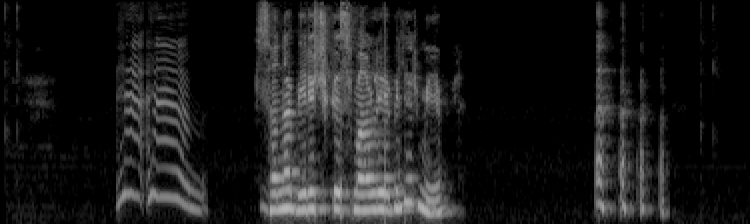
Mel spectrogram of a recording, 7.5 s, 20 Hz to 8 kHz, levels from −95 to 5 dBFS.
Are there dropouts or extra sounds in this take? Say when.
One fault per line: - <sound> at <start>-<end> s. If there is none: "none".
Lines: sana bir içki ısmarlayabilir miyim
- throat clearing at 1.1-2.1 s
- laugh at 5.9-6.7 s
